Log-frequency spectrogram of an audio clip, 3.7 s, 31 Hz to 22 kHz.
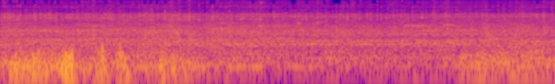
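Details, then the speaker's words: Lionel 33 standard gauge locomotive with a Marx motor turned way down on a 1033 transformer, light bulb dimming. A soft, even motor whir with audible wheel squeak and a few clicks, no roughness or strain. Normal smooth slow running. "A little bit slower, let's see here. So as you can see, this locomotive is running just absolutely perfectly."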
